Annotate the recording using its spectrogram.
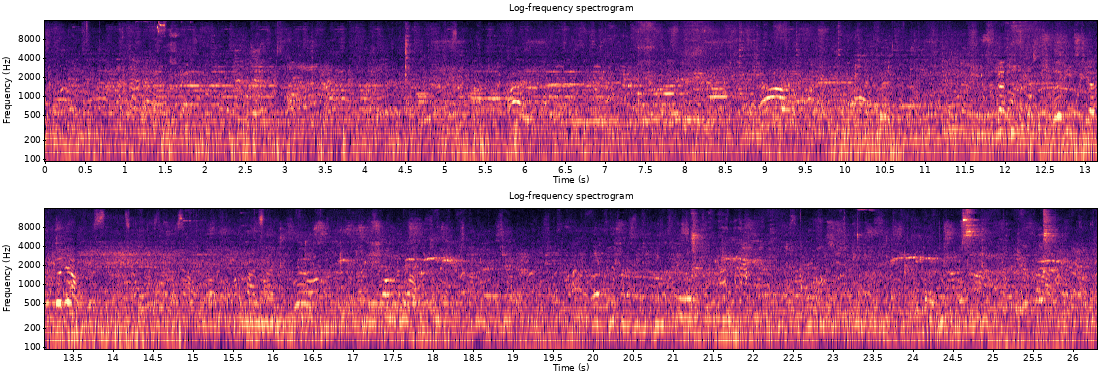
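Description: A crowd murmurs and chatters in the distance outdoors.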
